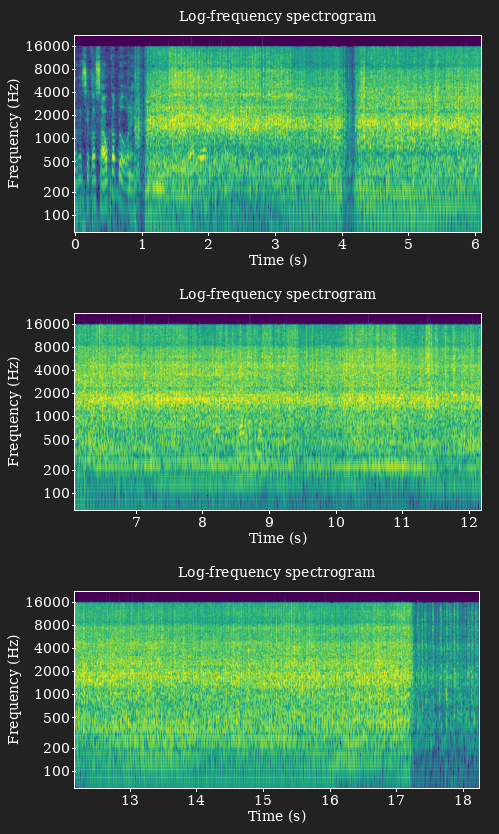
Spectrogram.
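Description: A massage gun motor whirs and buzzes loudly and steadily, then stops.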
